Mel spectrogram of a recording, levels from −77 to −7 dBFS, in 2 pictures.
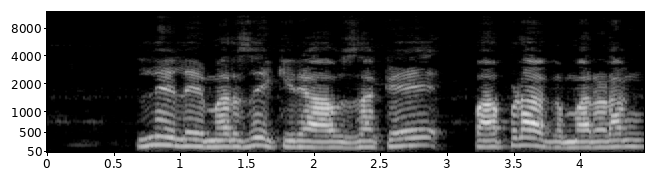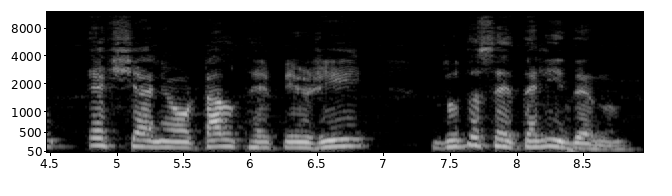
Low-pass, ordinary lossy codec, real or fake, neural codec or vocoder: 10.8 kHz; AAC, 48 kbps; real; none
